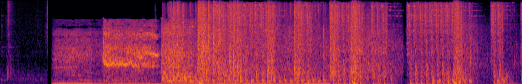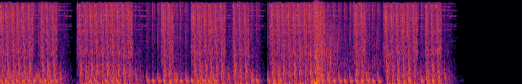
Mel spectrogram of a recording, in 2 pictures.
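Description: Sustained automatic gunfire: rapid machine-gun fire that starts muffled about a second in, then runs in long bursts with a few short breaks and cuts off suddenly just before the end.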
